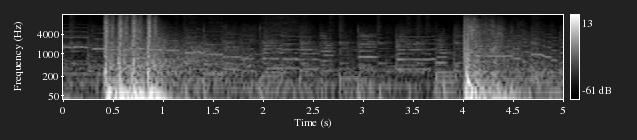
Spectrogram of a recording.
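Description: Video game gunfire in two loud bursts of rapid automatic shots, one at the start and one near the end, with quieter game sounds in between.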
